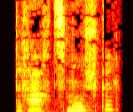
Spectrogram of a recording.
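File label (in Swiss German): "harzmuskel", Alsatian; medecine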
